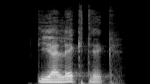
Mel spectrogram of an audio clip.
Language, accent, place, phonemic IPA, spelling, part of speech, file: German, Germany, Berlin, /diaˈlɛktɪk/, Dialektik, noun, De-Dialektik.ogg
- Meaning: dialectic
